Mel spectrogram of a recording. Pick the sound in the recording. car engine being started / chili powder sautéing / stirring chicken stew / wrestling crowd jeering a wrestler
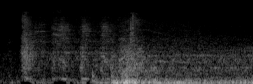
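car engine being started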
